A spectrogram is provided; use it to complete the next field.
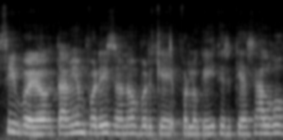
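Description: A woman's medium-pitched voice, very fast and monotone with flat intonation. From Navarra, northern Spain. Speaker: podcast host. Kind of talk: interview.

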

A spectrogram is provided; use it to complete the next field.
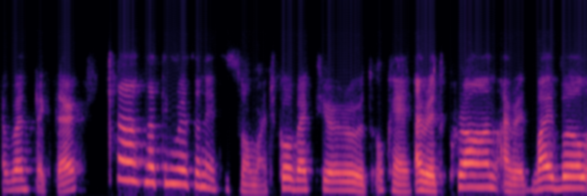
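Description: A woman with a Turkish accent, her pitch swinging very widely, at a moderate pace, in a dry, close sound with no echo. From Turkey (Anatolia). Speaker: intuitive healer and life coach. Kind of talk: casual interview chat.

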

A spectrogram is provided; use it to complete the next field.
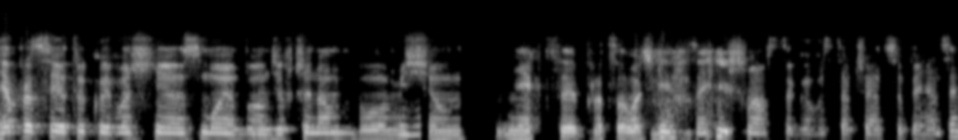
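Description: A man with an ordinary speaking voice, a fairly high pitch, ordinary pitch variation, big swings in loudness, a fairly quick pace with hardly any pauses, and a dry, close sound with no echo. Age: 30s. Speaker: online content manager. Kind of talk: casual interview.

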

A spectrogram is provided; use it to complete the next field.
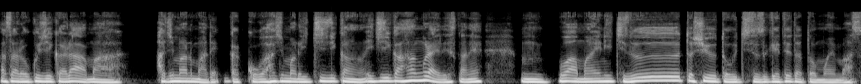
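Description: A man's somewhat breathy voice, dark and mellow in tone, with ordinary pitch variation and a dry, close sound with no echo. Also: medium pitch for a man, moderate pace. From Japan, Wakayama. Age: 40s. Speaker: business owner podcaster. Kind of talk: solo monologue. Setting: home recording. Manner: many filler pauses.

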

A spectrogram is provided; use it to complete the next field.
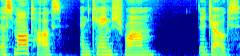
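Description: A woman talks at a fairly slow pace in a Taiwanese accent, her pitch medium. The recording is very clean, with a silent background. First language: Mandarin. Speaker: graduate student. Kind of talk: casual chat.

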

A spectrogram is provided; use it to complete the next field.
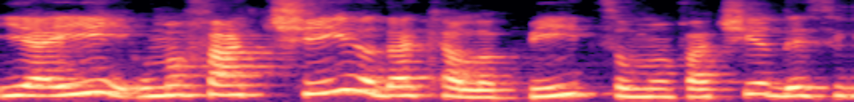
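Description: In a strong Minas Gerais accent, a woman speaks at a moderate pace with a high pitch and ordinary pitch variation. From Minas Gerais, Brazil. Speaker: accountant. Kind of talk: podcast interview, explaining technical topic.

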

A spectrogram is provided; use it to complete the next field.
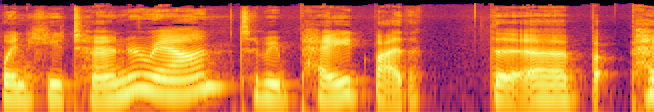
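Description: Quiet background, lively intonation, and an unforced reading voice

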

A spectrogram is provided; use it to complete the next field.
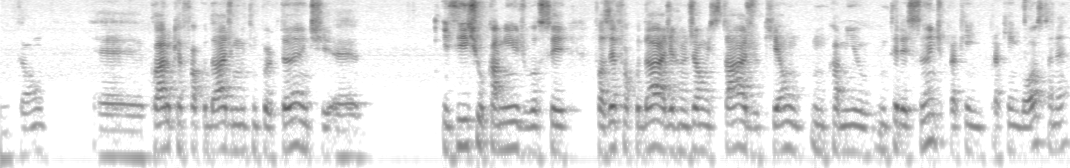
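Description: A man speaks at a fairly quick pace in a fairly high pitch, his somewhat breathy voice staying monotone and flat. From São Paulo state, Brazil. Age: 20s. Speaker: e-commerce entrepreneur. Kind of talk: casual interview. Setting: livestream.

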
